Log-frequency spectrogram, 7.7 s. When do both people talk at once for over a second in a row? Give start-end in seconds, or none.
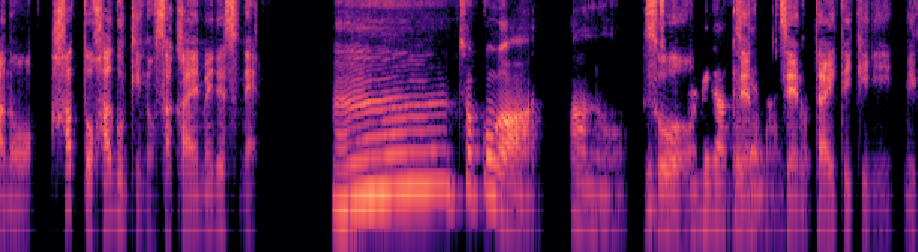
5.4-6.8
